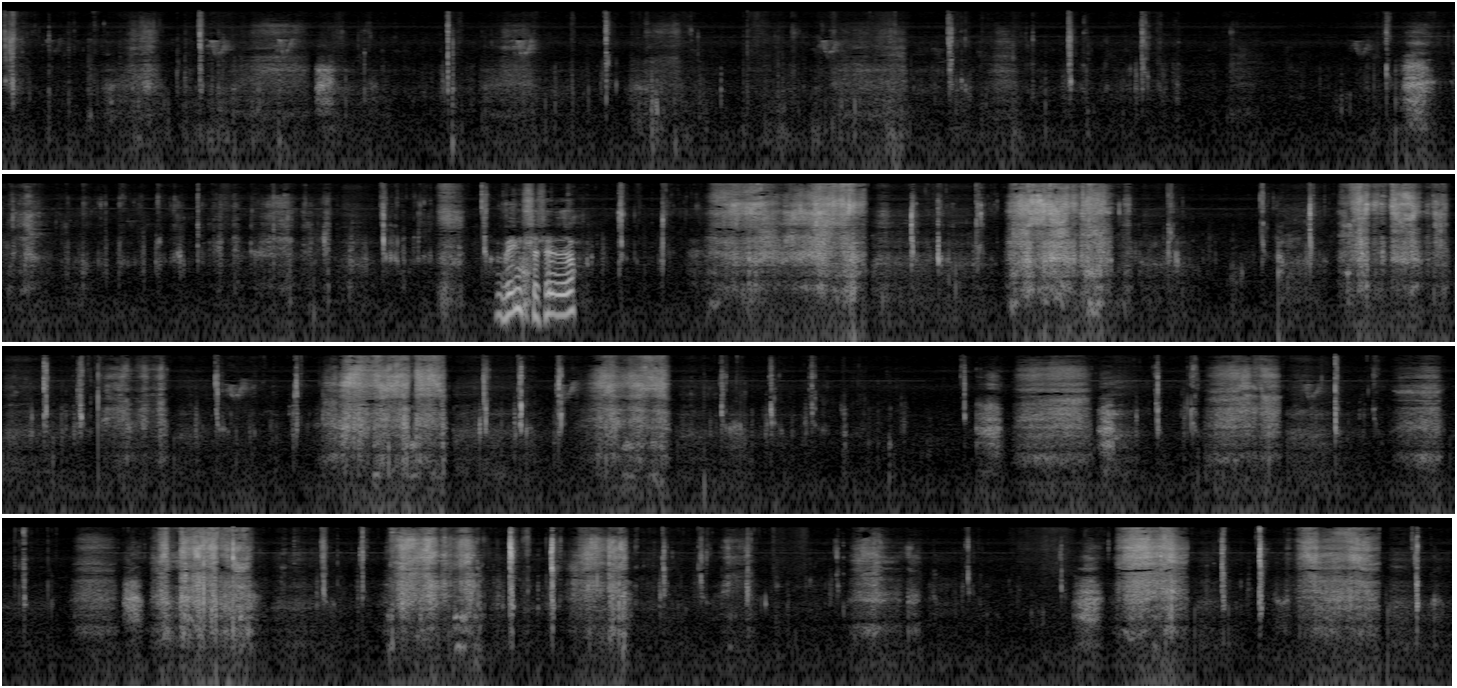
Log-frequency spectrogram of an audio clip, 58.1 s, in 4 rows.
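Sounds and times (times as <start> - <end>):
person chewing and crunching: 0.0 - 12.6, 13.2 - 58.0
wet mouth clicks: 1.8 - 2.2, 46.8 - 53.4, 54.1 - 58.0.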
